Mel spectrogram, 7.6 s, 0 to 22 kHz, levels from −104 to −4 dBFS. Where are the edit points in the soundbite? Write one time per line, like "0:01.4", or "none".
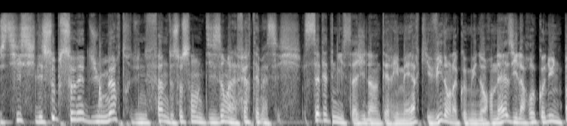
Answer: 0:04.4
